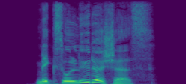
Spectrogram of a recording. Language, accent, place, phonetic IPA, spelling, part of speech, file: German, Germany, Berlin, [ˈmɪksoˌlyːdɪʃəs], mixolydisches, adjective, De-mixolydisches.ogg
- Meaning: strong/mixed nominative/accusative neuter singular of mixolydisch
